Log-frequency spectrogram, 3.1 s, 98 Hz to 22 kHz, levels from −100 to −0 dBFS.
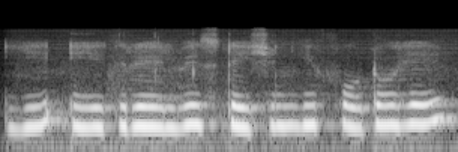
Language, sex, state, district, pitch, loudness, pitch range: Hindi, female, Madhya Pradesh, Bhopal, 250 Hz, -14 LUFS, 245-260 Hz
